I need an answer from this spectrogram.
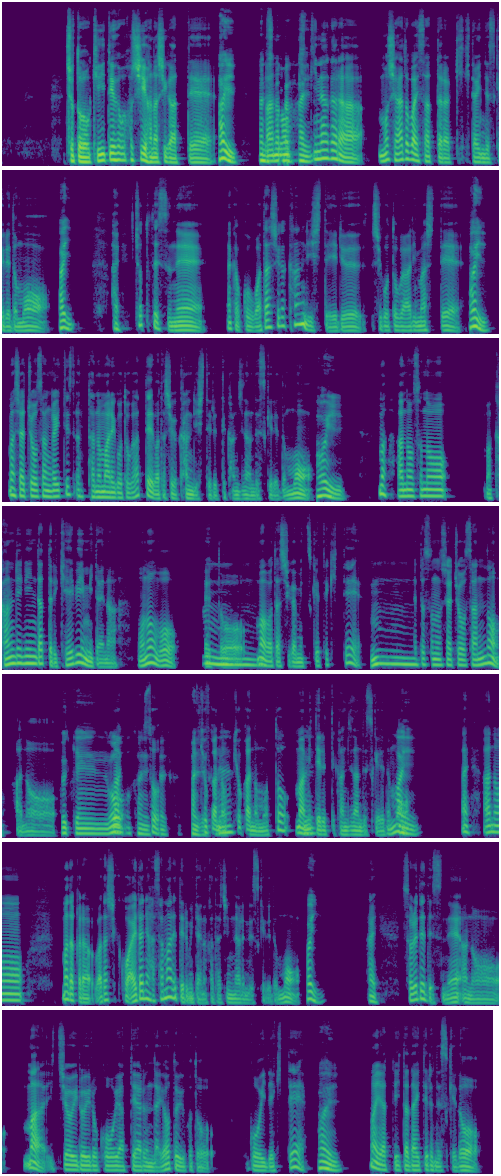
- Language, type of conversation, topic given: Japanese, advice, 職場で失った信頼を取り戻し、関係を再構築するにはどうすればよいですか？
- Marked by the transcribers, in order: none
